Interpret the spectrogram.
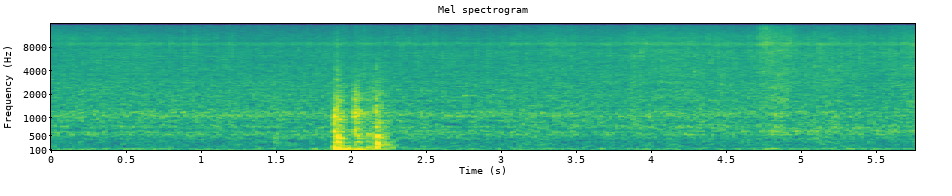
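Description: Steady frying sizzle from lamb meatballs cooking in a frying pan, with one sharp knock about two seconds in.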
